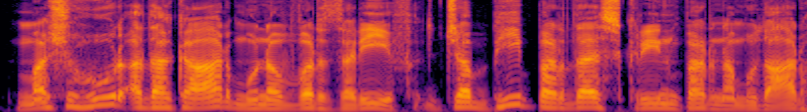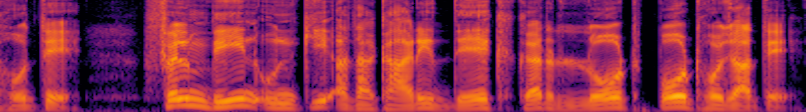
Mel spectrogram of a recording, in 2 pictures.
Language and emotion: Urdu, neutral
